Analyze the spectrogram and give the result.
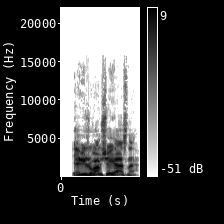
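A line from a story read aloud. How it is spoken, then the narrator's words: Coarse laughing. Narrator (Russian): грубо захохотал Бишоп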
